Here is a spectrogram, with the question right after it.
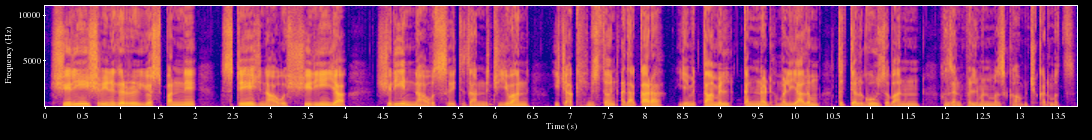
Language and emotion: Kashmiri, neutral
